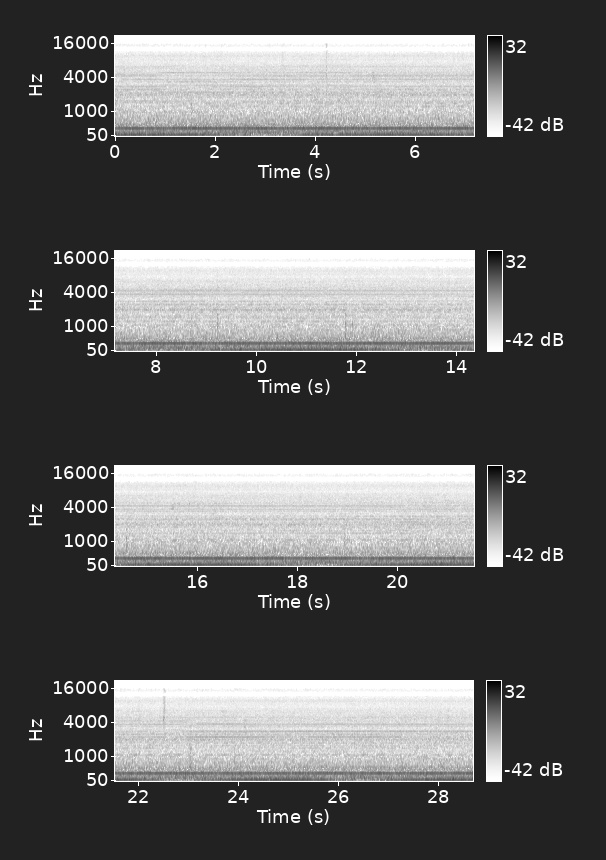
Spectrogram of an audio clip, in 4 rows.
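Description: Cabin sound of a Boeing 737-900ER's CFM56-7B26 turbofan engines at climb power, heard from a window seat beside the wing. A steady drone with a strong hum and several steady tones above it, and a low rumble that swells and fades every four to five seconds.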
